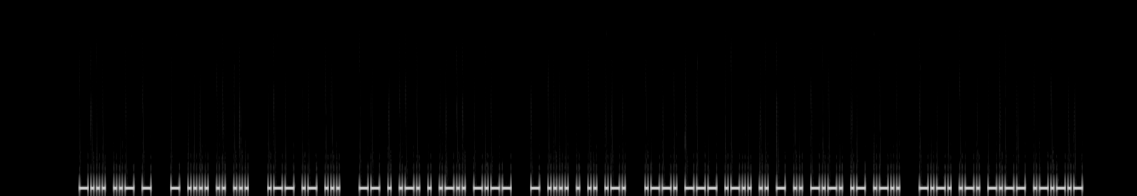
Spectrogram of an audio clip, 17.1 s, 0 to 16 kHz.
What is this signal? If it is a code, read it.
Morse code, heard as a keyed tone, about 28 wpm, 700 Hz. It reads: BUT THIS WAS MERELY THEIR POLITICAL CRY.
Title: Sentences from Top 1400 Words 28wpm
